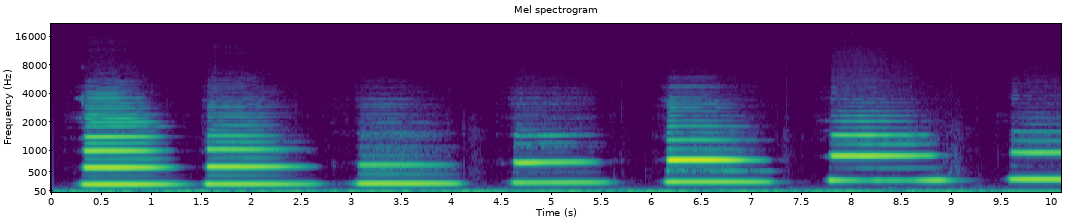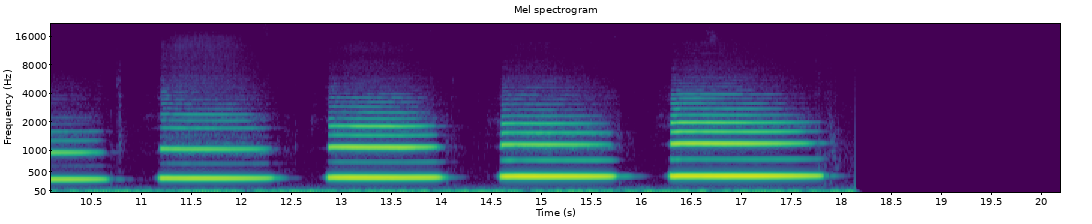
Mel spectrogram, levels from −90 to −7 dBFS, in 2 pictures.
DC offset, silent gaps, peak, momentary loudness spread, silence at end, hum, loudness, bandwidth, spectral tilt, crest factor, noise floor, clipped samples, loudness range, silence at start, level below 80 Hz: under 0.1%; none; -8 dBFS; 17 LU; 2.05 s; none; -21 LUFS; 5 kHz; -8.5 dB/octave; 14 dB; -43 dBFS; under 0.1%; 9 LU; 0.2 s; -44 dBFS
